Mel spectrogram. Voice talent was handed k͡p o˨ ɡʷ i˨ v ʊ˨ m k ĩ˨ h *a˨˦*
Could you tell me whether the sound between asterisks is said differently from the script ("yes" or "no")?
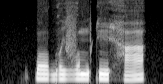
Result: no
